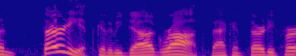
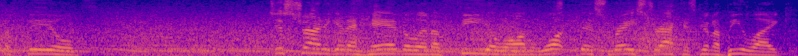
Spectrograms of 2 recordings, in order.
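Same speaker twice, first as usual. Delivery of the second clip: fast, louder, higher race call; live play-by-play; 4 semitones higher, 4 dB louder than usual. Acted. Commentator calling the opening laps to viewers, excited play-by-play. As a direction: call the action as it unfolds.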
